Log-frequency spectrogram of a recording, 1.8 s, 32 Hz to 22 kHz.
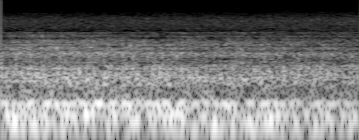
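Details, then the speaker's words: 2005 Cadillac DeVille Northstar V8 idles rough with an uneven, lumpy pulse and shaking; check engine light on and diagnostics show a cylinder 5 misfire, suspected ignition coil. "engine was shaking a little rough didn't feel right engine light was on did a diagnostic test on it cylinder fire got a misfire"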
